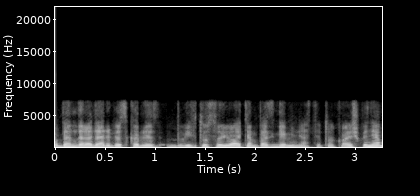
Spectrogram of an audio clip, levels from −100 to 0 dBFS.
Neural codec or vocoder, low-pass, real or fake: codec, 16 kHz, 4 kbps, FreqCodec, smaller model; 7.2 kHz; fake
